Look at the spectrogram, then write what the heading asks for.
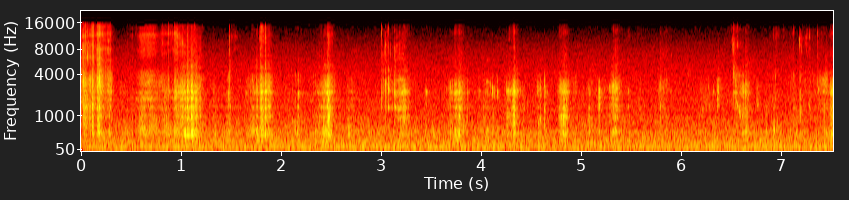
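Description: Biting into a crisp fried wonton chip loaded with cheesy dip and chewing it: a loud crunch at the start, then a run of crunchy chews about every two-thirds of a second that grow softer.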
